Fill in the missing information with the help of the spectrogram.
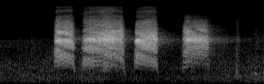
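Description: A Eurasian jay gives four harsh, rasping screeches in quick succession, each under half a second, over a quiet background.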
